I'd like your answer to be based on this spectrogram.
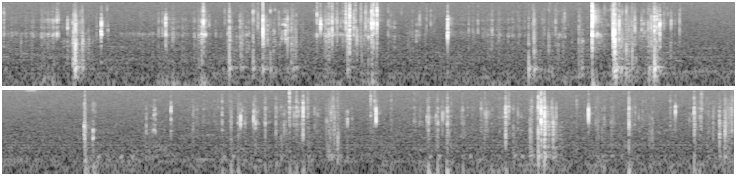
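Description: An oval solid bar of soap with a pink shell and a peach core is held in the hand and shaved with a utility-knife blade. Short, crisp, bright scraping crackles come in irregular bursts, with a few sharper snaps near the middle. A steady low hum sits underneath.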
